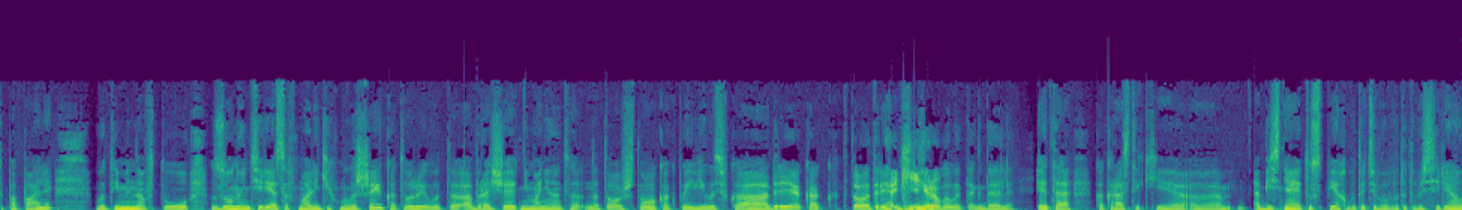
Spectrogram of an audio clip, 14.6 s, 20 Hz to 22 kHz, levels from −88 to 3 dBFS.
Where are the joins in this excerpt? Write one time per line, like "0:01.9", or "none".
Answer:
0:10.3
